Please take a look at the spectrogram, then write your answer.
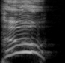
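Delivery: very high, loud bellow; shouting. Acted. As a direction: yell it from behind a door. Boss shouts from office.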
